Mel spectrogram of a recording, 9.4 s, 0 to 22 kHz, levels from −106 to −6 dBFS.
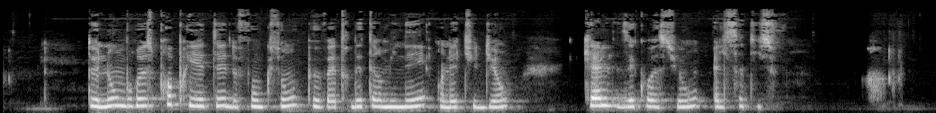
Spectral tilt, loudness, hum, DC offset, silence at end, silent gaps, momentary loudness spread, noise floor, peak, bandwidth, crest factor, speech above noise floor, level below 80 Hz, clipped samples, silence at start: -5 dB/octave; -22 LUFS; none; under 0.1%; 0.55 s; none; 13 LU; -82 dBFS; -4 dBFS; 15.5 kHz; 18 dB; 61 dB; -70 dBFS; under 0.1%; 0.9 s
